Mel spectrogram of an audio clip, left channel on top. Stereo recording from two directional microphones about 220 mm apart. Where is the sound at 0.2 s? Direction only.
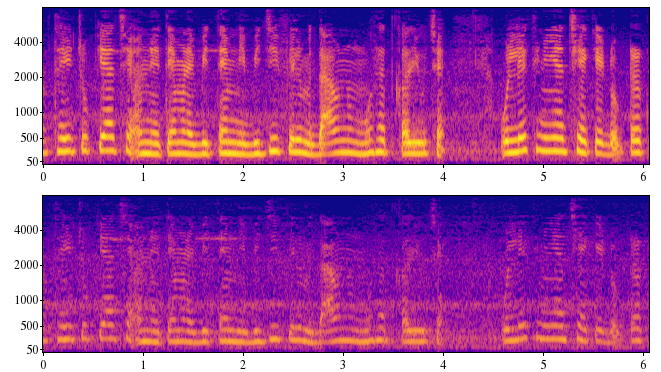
35° left (ahead or behind).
